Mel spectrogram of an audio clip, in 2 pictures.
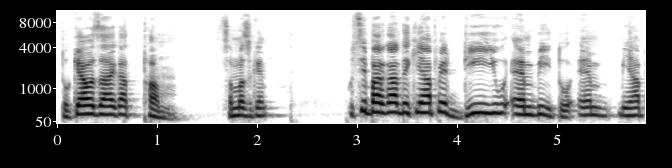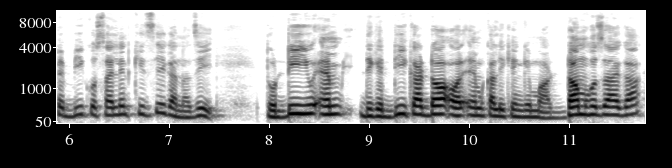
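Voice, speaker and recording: A high-voiced man teaches English pronunciation on video at a normal speed, repeating every rule many times. He treats his viewers as friends when addressing them.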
